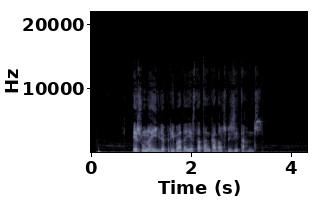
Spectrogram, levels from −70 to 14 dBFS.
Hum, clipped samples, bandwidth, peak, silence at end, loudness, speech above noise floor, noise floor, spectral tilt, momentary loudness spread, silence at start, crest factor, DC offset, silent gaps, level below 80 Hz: none; under 0.1%; 15 kHz; -4 dBFS; 0.85 s; -25 LUFS; 29 dB; -54 dBFS; -4 dB/octave; 12 LU; 0.1 s; 24 dB; under 0.1%; none; -44 dBFS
